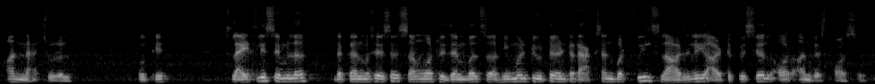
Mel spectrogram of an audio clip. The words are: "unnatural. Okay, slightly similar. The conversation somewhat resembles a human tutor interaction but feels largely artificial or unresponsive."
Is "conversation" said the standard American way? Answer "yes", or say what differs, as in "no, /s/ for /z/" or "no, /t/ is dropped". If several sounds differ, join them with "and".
yes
